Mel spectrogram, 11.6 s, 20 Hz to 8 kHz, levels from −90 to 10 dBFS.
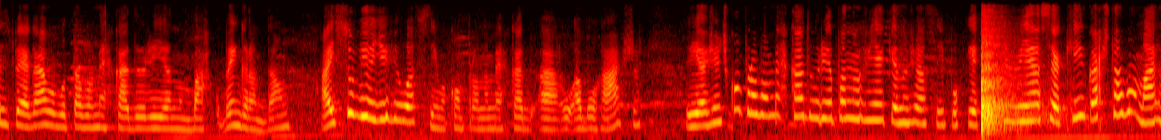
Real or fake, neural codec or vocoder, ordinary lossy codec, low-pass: real; none; none; 7.2 kHz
